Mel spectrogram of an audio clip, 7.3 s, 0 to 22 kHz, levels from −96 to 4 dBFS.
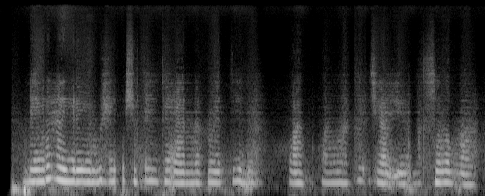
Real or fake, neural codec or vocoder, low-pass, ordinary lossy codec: fake; codec, 44.1 kHz, 0.9 kbps, DAC; 19.8 kHz; none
